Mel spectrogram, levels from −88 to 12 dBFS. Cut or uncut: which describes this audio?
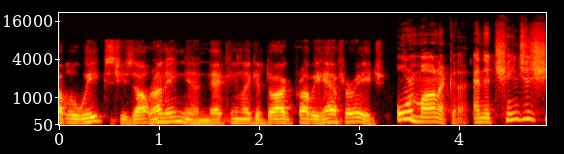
uncut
